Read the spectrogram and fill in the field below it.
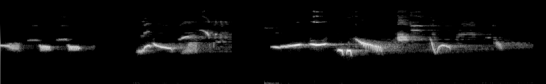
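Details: A common blackbird (Turdus merula) delivers separate song phrases: short soft whistles, then a rich warble rising into a thin squeak, and a longer fluty, sliding phrase with high twittered notes.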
